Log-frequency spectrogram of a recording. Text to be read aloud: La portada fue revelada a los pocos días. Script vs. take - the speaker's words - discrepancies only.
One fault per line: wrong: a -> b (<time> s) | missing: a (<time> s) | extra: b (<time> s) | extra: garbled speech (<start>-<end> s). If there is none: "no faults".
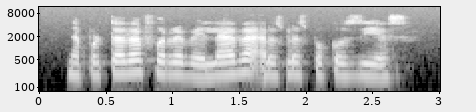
extra: los (1.8 s)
